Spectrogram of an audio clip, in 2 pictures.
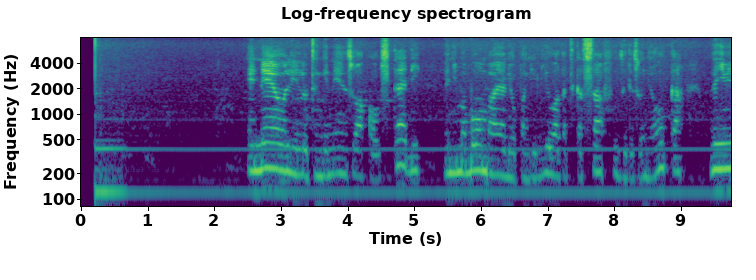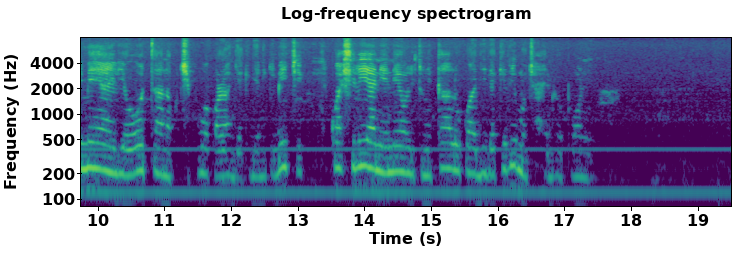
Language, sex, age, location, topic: Swahili, female, 25-35, Dar es Salaam, agriculture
